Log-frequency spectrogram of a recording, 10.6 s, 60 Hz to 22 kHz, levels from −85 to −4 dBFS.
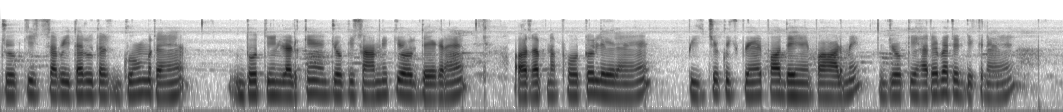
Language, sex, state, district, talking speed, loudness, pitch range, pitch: Hindi, male, Goa, North and South Goa, 210 wpm, -20 LUFS, 140-155 Hz, 145 Hz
